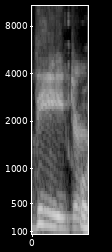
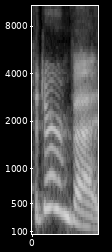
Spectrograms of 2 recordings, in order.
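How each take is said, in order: First: The word 'the' is strongly stressed. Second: The word 'the' is light and unstressed. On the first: The speaker is the one and only such expert. The speaker calls it wrong. "not the Dermvet" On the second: It is just a handle naming what the speaker does. The speaker calls it right. "it's more just like the Dermvet"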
